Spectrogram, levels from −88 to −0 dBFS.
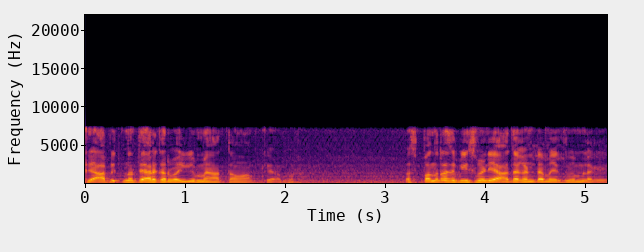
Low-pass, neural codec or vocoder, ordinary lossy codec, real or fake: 7.2 kHz; codec, 16 kHz, 16 kbps, FunCodec, trained on Chinese and English, 50 frames a second; none; fake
